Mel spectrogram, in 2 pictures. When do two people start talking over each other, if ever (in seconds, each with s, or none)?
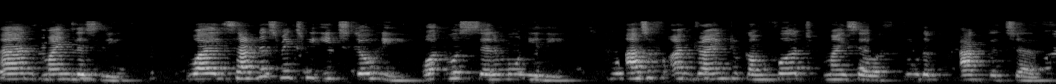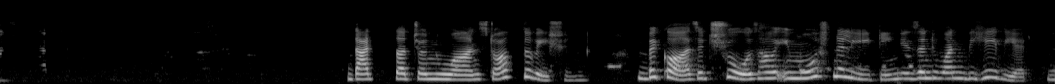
none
